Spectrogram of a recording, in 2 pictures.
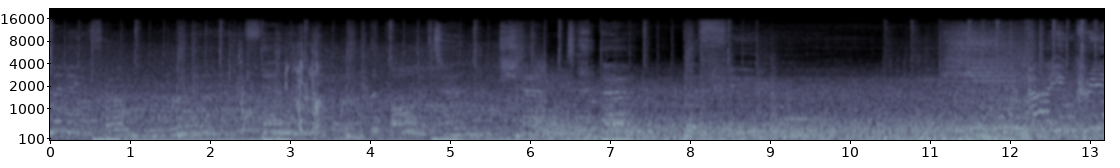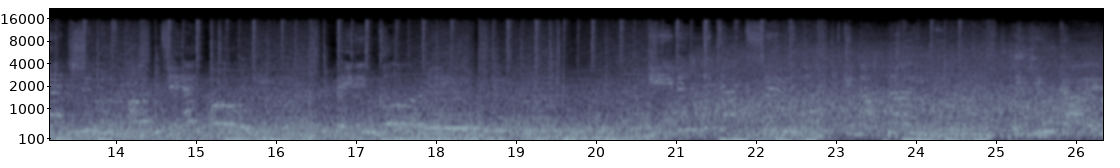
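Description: Background music: a song with a steady bass line and a singing voice.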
